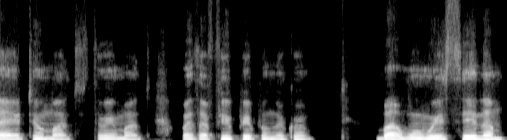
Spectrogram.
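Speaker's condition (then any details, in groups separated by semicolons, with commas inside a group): ALS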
